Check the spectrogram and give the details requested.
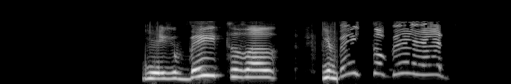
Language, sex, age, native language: Icelandic, male, 7, Icelandic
